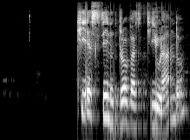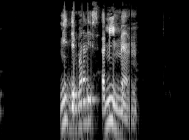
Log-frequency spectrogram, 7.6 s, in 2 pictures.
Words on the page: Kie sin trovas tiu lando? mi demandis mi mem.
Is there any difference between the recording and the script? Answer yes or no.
no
